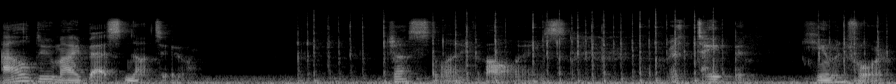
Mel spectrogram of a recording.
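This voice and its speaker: Very low, theatrical, charming prisoner. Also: female voice, drawn-out words, vocal fry, pauses often, background noise, heavily acted. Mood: dry. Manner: theatrical, teasing, drawling. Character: charming, wry older prisoner, theatrical self-styled rebel. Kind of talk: audio drama acting.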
